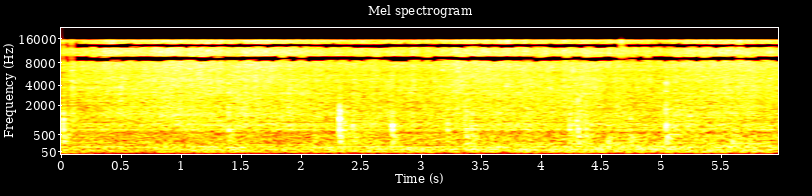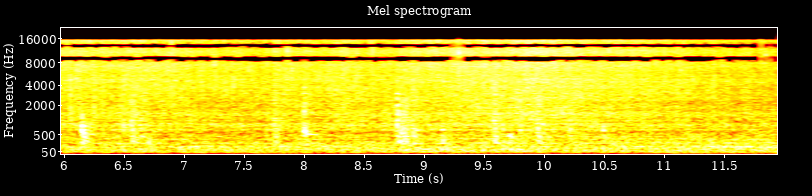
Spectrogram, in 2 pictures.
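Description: Onion-tomato masala sizzling in a nonstick wok as it is stirred with a wooden spatula, with light scattered taps of the spatula against the pan.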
